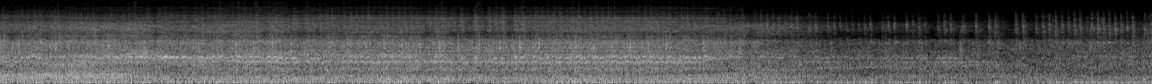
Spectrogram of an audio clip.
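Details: Chevrolet Blazer petrol engine idling rough with an uneven, loping pulse about three beats a second; cause unknown.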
